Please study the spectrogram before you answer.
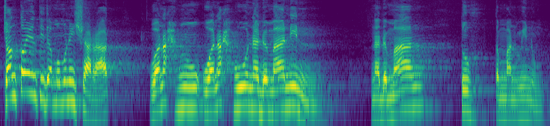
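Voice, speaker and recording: This Islamic school teacher pitches his voice high and keeps it very animated, fairly bright, and unhurried. He is teaching students Arabic grammar in a relaxed way, with jokes and rhetorical questions, inside a boarding school classroom that gives the audio a long hall reverb.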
